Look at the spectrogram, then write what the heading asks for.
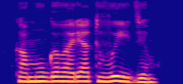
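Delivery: ordinary delivery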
